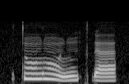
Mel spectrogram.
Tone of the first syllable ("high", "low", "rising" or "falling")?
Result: high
